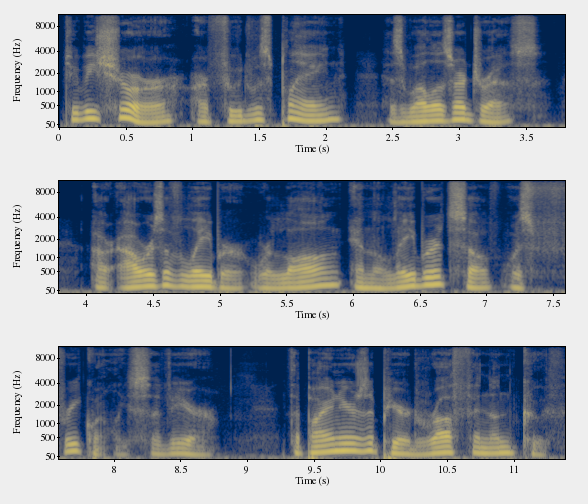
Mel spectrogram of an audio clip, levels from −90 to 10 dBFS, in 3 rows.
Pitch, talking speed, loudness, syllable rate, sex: 125 Hz, 165 wpm, -18 LUFS, 4.3 syllables/s, male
